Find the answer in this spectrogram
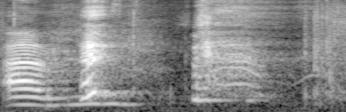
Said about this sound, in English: Do you want us to pause and we can discuss this later when your hiccups are gone?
